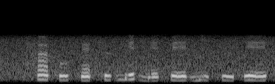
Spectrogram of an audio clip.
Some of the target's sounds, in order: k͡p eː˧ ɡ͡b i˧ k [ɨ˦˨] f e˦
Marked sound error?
no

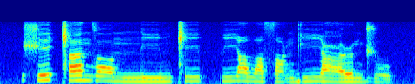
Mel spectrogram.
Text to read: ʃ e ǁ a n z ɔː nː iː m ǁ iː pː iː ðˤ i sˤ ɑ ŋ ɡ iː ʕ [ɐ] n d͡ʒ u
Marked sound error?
yes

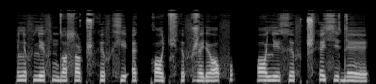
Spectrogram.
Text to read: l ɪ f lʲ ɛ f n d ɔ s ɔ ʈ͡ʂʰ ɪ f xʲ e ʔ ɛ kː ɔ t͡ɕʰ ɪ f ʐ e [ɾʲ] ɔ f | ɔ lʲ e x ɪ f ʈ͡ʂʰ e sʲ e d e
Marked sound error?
no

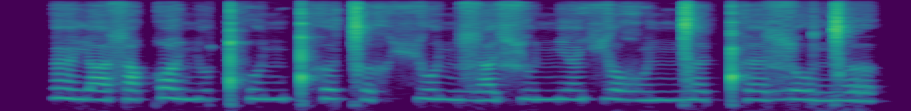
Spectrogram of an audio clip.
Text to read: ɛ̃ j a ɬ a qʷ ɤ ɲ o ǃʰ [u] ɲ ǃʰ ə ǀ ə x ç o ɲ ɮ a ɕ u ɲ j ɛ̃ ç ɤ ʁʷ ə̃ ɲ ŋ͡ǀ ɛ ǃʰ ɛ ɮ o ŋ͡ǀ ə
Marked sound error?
no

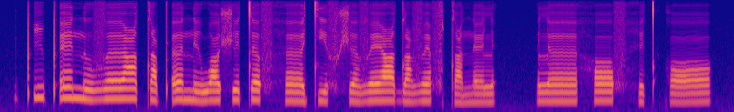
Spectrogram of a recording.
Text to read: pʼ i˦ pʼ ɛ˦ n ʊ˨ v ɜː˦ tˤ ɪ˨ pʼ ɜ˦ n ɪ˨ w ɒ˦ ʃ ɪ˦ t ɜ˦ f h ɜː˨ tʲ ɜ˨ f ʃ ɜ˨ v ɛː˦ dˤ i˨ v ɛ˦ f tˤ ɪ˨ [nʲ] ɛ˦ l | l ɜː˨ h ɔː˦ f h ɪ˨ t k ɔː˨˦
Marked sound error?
yes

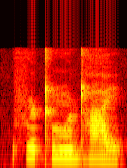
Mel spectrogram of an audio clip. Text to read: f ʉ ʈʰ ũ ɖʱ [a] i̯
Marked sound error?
no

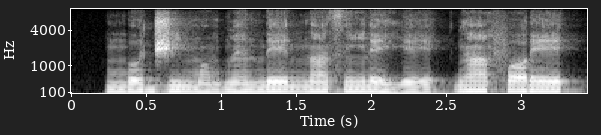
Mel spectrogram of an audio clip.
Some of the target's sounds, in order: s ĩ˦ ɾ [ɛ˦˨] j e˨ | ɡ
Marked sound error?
yes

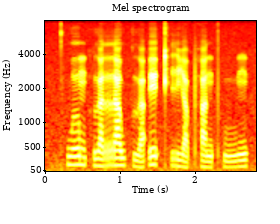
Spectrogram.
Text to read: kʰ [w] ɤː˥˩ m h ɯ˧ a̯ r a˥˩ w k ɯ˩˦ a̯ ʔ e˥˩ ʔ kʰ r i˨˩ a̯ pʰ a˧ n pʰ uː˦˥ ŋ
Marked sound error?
no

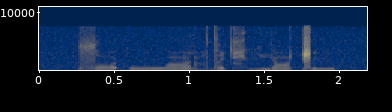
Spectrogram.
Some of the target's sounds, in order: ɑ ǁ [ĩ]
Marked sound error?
yes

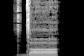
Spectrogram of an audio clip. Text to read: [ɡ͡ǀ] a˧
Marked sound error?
yes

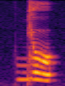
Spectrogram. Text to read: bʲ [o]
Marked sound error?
yes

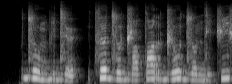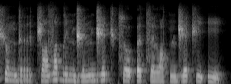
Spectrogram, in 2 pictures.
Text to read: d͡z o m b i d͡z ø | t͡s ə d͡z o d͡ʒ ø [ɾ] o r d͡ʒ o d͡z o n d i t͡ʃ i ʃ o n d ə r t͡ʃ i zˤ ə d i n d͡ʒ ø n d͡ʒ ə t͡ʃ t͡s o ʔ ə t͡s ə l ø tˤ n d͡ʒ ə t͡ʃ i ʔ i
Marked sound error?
yes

